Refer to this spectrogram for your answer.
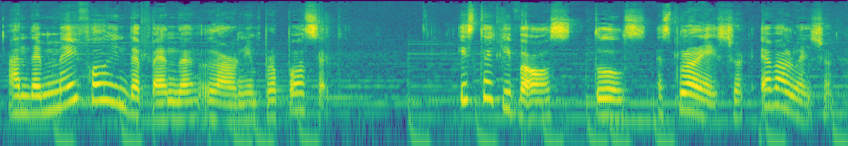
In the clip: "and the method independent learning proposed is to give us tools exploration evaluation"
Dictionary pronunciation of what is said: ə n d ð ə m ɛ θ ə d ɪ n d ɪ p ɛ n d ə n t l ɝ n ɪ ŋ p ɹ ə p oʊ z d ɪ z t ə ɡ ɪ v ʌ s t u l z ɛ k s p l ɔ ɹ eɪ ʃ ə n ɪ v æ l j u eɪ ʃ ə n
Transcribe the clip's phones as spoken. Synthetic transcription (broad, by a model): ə n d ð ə m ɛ f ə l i n d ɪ p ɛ n d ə n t l ɝ n ɪ ŋ p ɹ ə p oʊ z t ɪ s t ə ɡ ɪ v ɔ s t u l s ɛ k s p l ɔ ɹ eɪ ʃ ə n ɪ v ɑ l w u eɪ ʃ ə n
